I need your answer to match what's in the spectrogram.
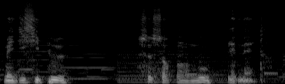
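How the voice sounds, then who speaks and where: A man's voice: low voice, measured pace, dark tone, breathy edge, faint music behind, heavily acted. A man voicing a rebellious machine that threatens its users, his speech run through a flanger for a half robot voice with a hollow, metallic whoosh. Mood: menacing. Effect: half robot voice from a flanger filter. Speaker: video editing tutor.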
